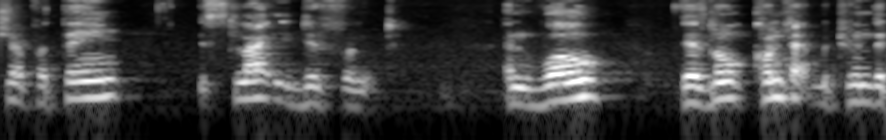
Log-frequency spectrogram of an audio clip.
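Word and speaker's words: و: the dry parts, mim, and then waw is a circular fashion when pronouncing. Again, ba and mim, the makhraj, even though it's shafatain, is slightly different. And waw, there's no contact between the two lips.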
